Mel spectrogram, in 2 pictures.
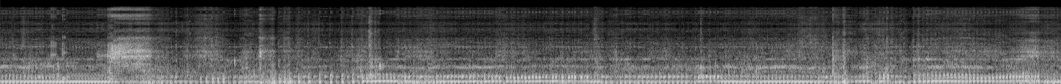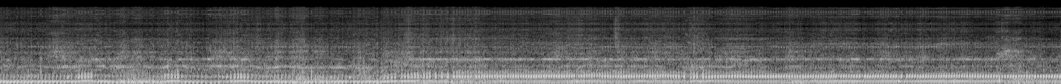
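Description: Small 100 cc four-stroke single-cylinder Honda trail bike engine working on and off the throttle over rocky single track, its pitch rising and falling, with rocks knocking and clattering under the bike. In the last third it holds a steadier, higher note.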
